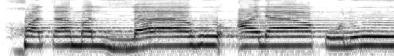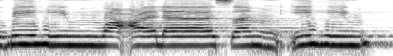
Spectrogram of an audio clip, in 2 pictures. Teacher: خوا جو ہے یہ حروف مستعلیہ میں سے ہے، اس کو پر اور موٹا پڑا جائے گا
